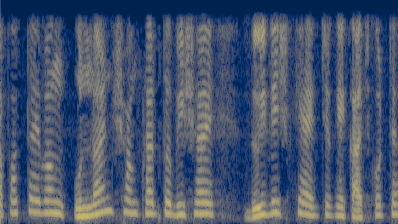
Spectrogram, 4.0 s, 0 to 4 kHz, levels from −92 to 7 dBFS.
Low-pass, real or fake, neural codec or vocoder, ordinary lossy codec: 3.6 kHz; real; none; AAC, 32 kbps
